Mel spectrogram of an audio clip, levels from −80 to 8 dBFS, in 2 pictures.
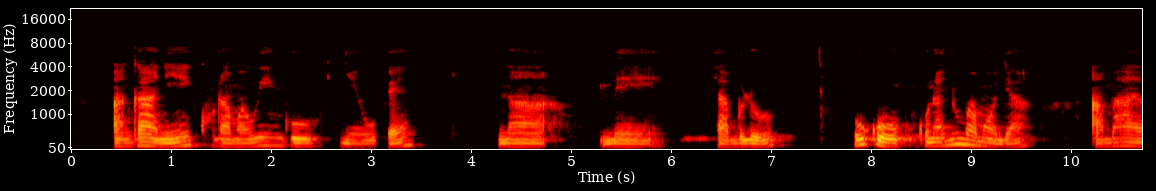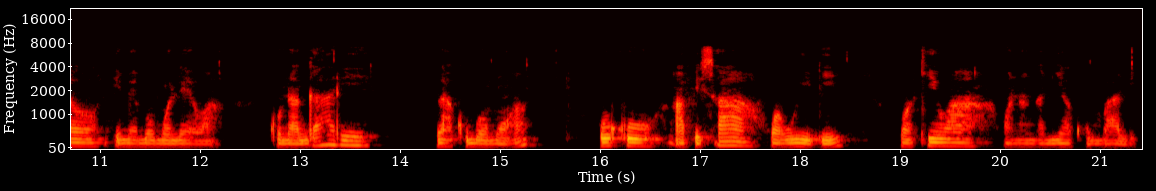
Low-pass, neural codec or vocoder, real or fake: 7.2 kHz; none; real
